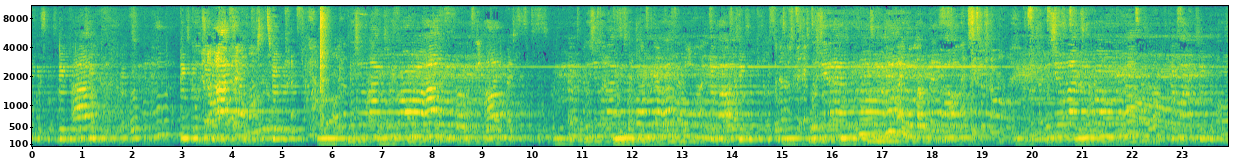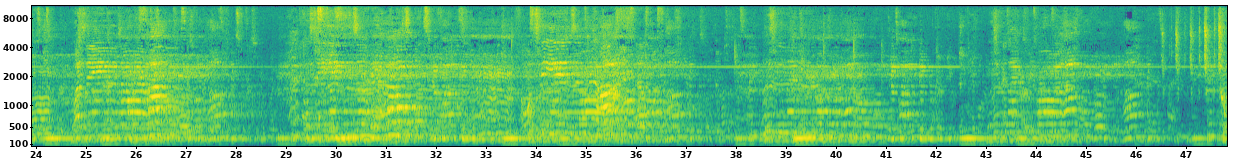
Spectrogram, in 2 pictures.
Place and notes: Concert at Der Kanal, Weisestr. - Der Kanal, Konzert mit Polly Tikk
Suddenly in the garage: An amplifier, microphones, a guitar, drums, a delay and also - red wine pave the way for some good vibes and a cross-continental connection. Polly Tikk visits DER KANAL for an unexpectedly beautiful jam session.
Berlin, Deutschland, European Union, 25 October 2011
